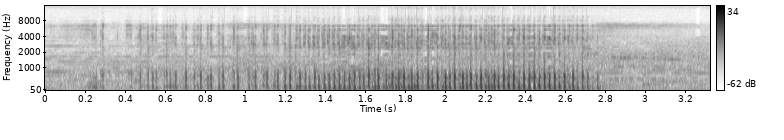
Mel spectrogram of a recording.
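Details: Heavy snore likened to a NASCAR race track: one long, loud, rattling breath with a fast buzzing flutter that swells and then stops abruptly.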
